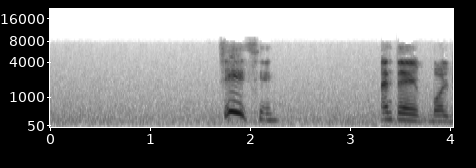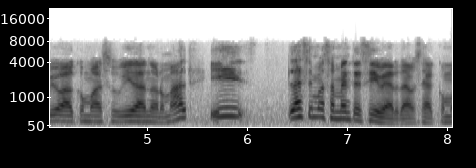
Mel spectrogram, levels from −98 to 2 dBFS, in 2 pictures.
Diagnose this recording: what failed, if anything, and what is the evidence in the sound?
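The fault is a skip ahead in the network and jitter-buffer stage of the call. Between 3.31 and 3.33 s the speech jumps forward with no gap and no fill. About a second of audio is missing, and the two sides of the cut are spliced almost directly. A stretch of packets was lost in transit or discarded when the buffer overflowed while later audio was already queued, so playback resumed from the newer audio.

The jitter buffer speed-up comes from the same buffer. From 3.41 to 6.72 s the speech runs about 14% fast at unchanged pitch and sounds hurried. The buffer held more audio than its target. It then trimmed short pitch-period segments repeatedly, about half a second in total, to bring latency back down. The Opus path's 8 kHz band limit is audible throughout.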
